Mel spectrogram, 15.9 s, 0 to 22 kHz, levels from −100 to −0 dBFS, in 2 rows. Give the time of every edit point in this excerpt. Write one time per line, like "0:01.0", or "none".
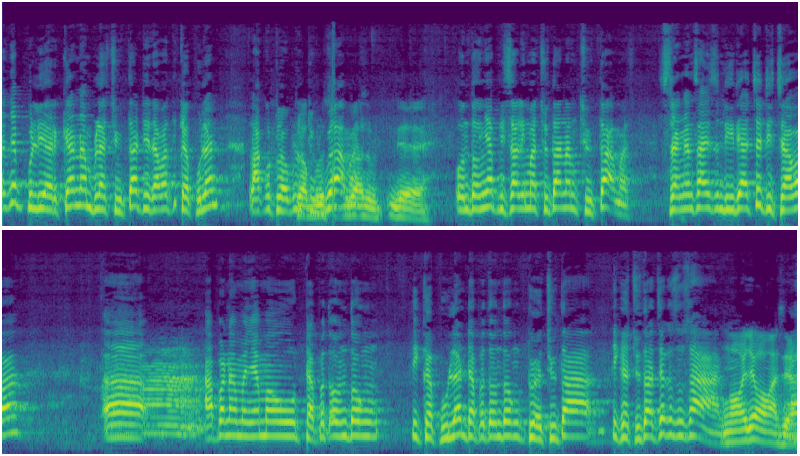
none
